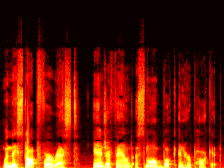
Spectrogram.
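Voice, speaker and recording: Low-voiced woman reading a storybook slowly. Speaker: children's story-time reader. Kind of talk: expressive storybook read-aloud.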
